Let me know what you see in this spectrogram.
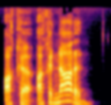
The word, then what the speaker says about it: Akhenaten: I put the pronunciation guide here, but Akhenaten. There we go. This guy. You mentioned Akhenaten and how he introduced monotheism.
